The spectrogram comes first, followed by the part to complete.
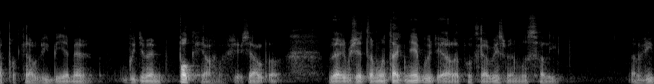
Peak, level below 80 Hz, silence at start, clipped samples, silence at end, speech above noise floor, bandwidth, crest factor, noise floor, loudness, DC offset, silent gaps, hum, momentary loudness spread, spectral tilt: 0 dBFS; -46 dBFS; 0 s; under 0.1%; 0 s; 39 dB; 10.5 kHz; 26 dB; -65 dBFS; -27 LUFS; under 0.1%; none; none; 18 LU; -8 dB/octave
